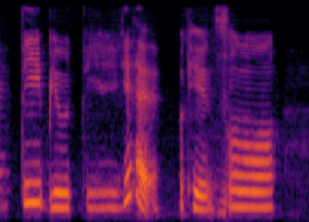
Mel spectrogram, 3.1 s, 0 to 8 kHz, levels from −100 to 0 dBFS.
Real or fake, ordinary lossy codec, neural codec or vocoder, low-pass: fake; none; autoencoder, 22.05 kHz, a latent of 192 numbers a frame, VITS, trained on one speaker; 7.2 kHz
